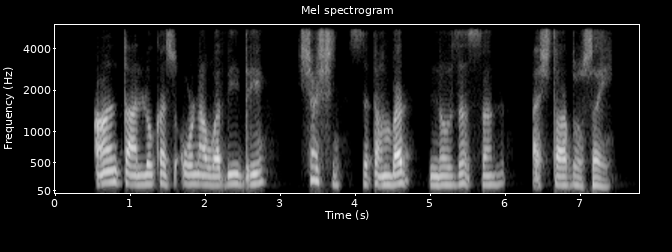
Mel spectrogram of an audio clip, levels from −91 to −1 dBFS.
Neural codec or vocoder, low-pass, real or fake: codec, 16 kHz in and 24 kHz out, 0.9 kbps, LongCat-Audio-Codec, four codebook decoder; 5.4 kHz; fake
